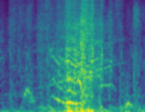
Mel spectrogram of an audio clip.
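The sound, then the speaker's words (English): A person is kicked back against equipment during a fight, producing a brief, broad crash with a clattering, rumbling impact that swells to a peak and fades within about a second. “Cyrax kicks Jax back against some equipment.”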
